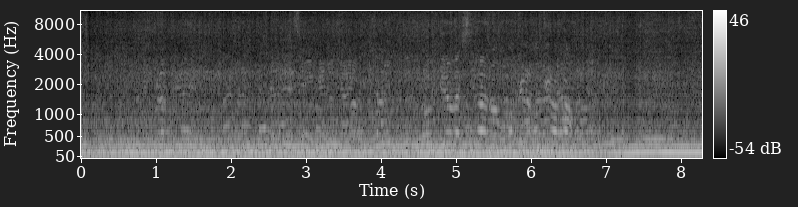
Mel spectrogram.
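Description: Men talk and call out outdoors.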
